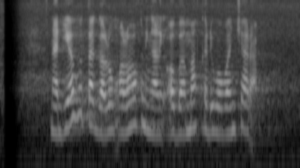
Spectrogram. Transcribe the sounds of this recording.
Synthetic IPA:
nadiaɦut̪aɡalʊŋɔlɔɦɔk̚niŋaliʔobamakədiwawaɲt͡ʃaɾa̰

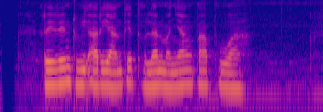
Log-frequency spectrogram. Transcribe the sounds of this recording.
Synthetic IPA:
riɾɪnd̪̥ṳwiʔaɾiant̪id̪̥o̤lanməɲaŋpapua

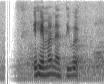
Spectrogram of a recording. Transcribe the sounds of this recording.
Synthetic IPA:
eɦemənæt̪iʋə

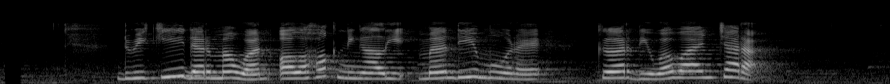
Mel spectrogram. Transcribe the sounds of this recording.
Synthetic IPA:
dwikidarmawanɔlɔɦɔk̚niŋalimandimuɾɛ | kɨrdiwawaɲt͡ʃaɾa

